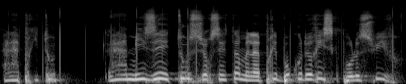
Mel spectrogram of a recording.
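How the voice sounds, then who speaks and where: A man's voice: very high-pitched, quick pace, mellow, slightly rough. A man preaching an Easter sermon, telling it as a vivid story with frequent little fillers. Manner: vivid storytelling, dramatizing the scenes; frequent fillers like "hein" and "euh".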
